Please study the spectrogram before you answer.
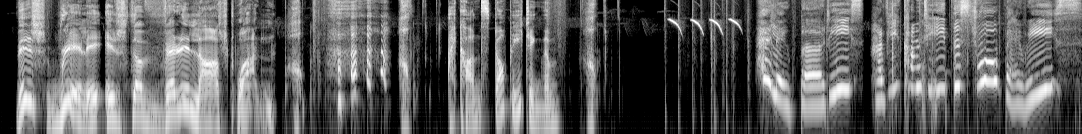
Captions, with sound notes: This really is the very last one... - (laughing) I can't stop eating them. - (chirping) Hello birdies! Have you come to eat the strawberries?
